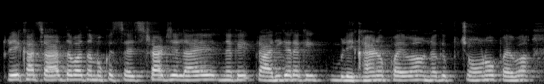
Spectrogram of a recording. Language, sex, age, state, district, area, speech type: Sindhi, female, 30-45, Gujarat, Surat, urban, spontaneous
